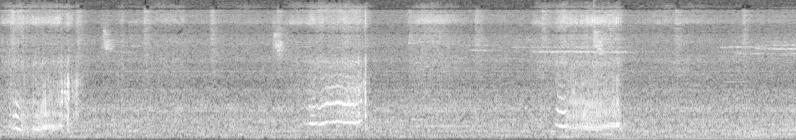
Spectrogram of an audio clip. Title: Pug Life - Bhuri l Pug Snoring l Pug Sleeping l Animal Lover l Cute Pug l Sleeping Dog l Snoring Pug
